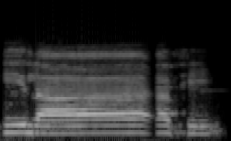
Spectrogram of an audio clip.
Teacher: হামজার নিচে খাড়া জের এসছে, খাড়া জের আলিফ মাদ্দার সমতুল্য, এক আলিফ পরিমাণ টান দিয়ে পড়তে হবে।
